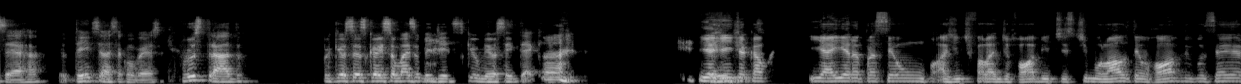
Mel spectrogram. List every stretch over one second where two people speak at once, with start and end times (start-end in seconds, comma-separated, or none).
none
